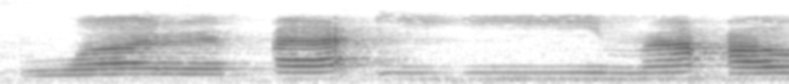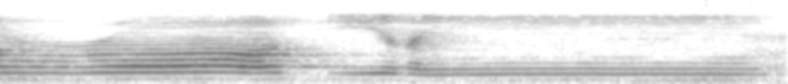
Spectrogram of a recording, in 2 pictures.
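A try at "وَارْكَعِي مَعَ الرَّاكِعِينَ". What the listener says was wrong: بس حمزہ کے مخرج سے عین کو مت اٹھایا کریں. عین کو اس کے مخرج سے اٹھائیں نا تو کبھی بھی آپ کا پہلے حمزہ نہ بنے اور بعد میں آپ کا عین بن رہا ہو.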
